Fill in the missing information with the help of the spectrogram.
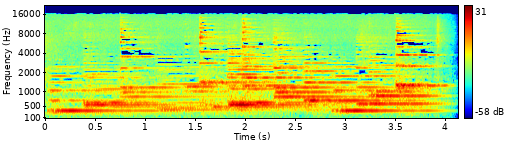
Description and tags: Some detuned harps - tuned in quartertones recorded in big concert hall with Olympus LS11
detuned, harp, quarter-tone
